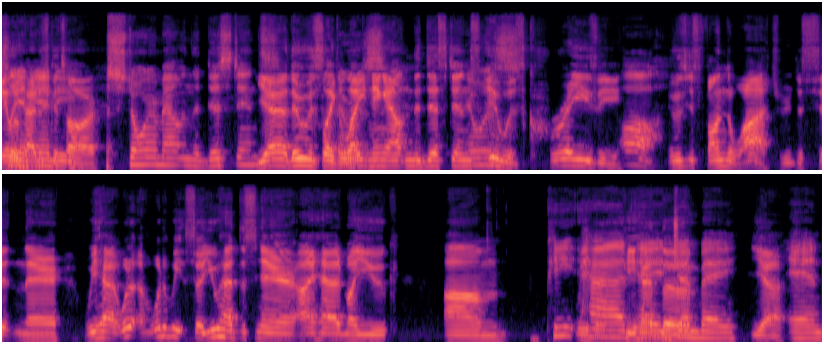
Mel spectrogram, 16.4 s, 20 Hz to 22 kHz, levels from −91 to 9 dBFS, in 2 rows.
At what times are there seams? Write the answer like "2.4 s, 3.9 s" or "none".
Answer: 1.0 s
